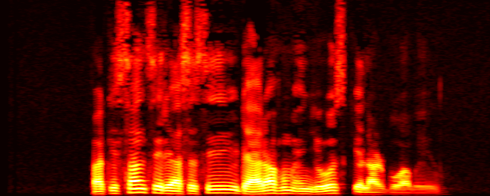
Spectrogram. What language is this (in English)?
Torwali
